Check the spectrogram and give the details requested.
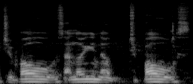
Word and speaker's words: Girbaud: yeah how you say Jabo is the French way to say it prounce jao is the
